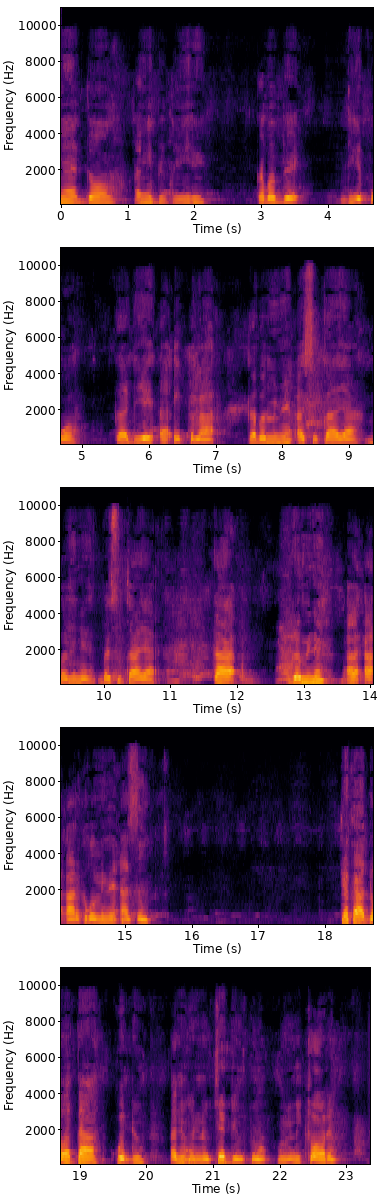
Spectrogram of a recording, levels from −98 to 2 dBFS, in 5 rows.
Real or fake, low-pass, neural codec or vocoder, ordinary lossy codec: fake; 9.9 kHz; codec, 44.1 kHz, 3.4 kbps, Pupu-Codec; AAC, 48 kbps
